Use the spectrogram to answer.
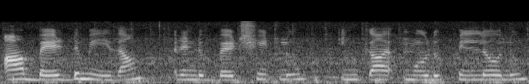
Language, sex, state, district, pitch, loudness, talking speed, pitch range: Telugu, female, Andhra Pradesh, Annamaya, 215 Hz, -18 LUFS, 115 wpm, 205-230 Hz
